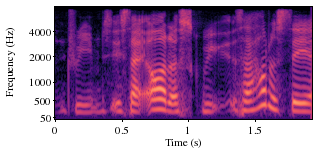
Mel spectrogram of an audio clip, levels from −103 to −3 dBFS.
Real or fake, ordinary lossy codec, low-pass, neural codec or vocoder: real; none; 7.2 kHz; none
